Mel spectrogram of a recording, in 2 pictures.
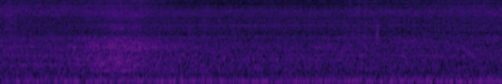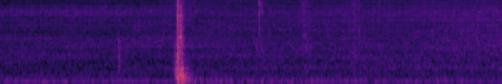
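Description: An SUV's front passenger door shut once, a single sharp thud about seven seconds in, over a steady low hum.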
